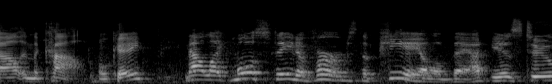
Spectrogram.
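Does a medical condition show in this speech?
No.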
